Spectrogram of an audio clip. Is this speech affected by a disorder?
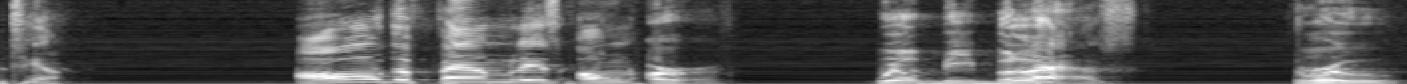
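No.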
